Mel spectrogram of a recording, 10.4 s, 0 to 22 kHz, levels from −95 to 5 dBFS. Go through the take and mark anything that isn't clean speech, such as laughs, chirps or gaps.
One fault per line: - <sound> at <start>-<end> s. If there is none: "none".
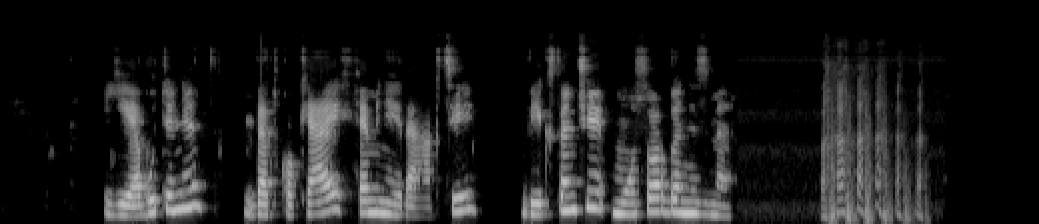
- laugh at 8.2-9.3 s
